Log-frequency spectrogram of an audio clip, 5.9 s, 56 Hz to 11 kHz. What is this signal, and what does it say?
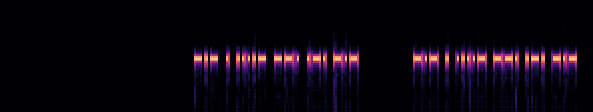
Morse code, heard as a keyed tone, about 46 wpm, 700 Hz. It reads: KE4GRK KE4GRK
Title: USA Call Signs - 6 Characters - Repeated 2x - 45wpm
